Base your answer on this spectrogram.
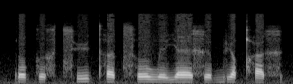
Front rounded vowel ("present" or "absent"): present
